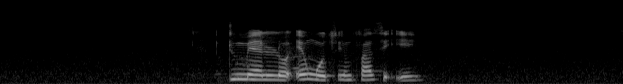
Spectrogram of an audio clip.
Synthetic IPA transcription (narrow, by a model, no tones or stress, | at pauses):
d̥umɛl̩lɔʔɪŋot͡sʼweɱ̩fasɪʔɪ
